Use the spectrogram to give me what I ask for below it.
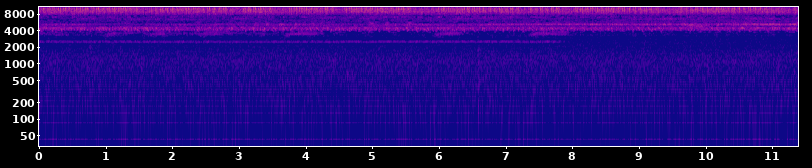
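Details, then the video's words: In a night forest, crickets keep up a steady high shimmering chorus, pulsing roughly three times per second, over a long unbroken thin trill that ends about two-thirds of the way through. "Forest Sounds and Cricket Conversations at Night"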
